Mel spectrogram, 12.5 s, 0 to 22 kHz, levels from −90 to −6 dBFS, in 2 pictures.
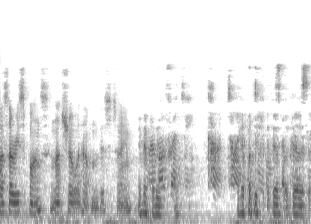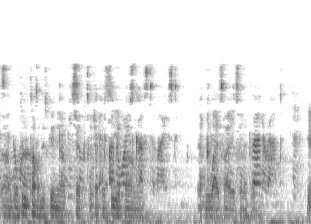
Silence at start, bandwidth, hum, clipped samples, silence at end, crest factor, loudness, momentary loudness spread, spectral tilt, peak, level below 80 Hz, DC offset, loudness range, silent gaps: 0 s; 8 kHz; none; under 0.1%; 0 s; 20 dB; -39 LUFS; 10 LU; -5 dB/octave; -20 dBFS; -58 dBFS; under 0.1%; 2 LU; none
